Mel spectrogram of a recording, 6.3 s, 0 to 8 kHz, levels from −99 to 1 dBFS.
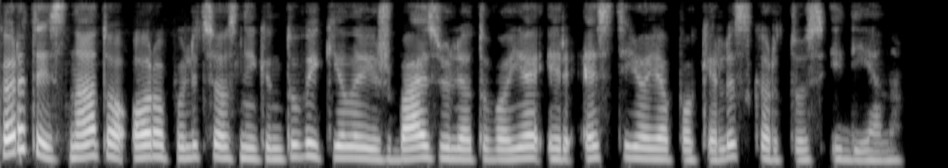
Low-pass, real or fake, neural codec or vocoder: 7.2 kHz; real; none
